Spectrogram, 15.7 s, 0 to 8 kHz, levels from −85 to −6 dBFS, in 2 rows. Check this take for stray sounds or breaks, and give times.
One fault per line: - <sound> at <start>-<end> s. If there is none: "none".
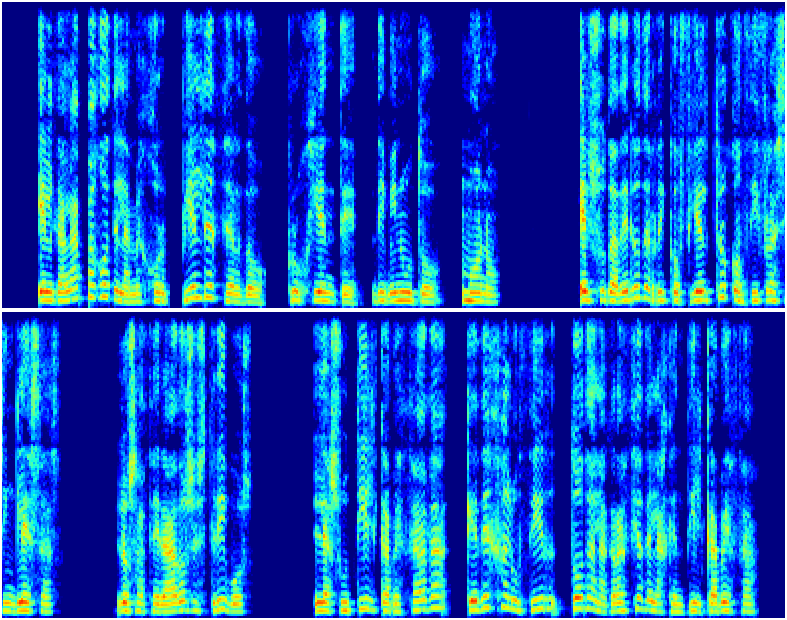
none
